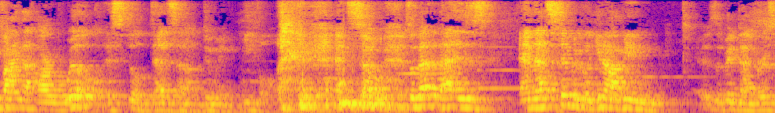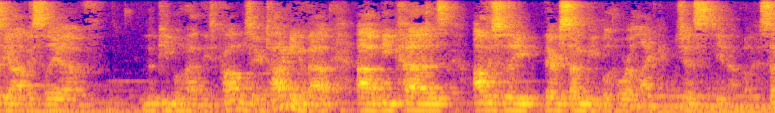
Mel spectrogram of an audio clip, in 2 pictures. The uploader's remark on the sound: A live Q&amp;A time after the live talks at New King Church. A live Q&A time after the live talks at New King Church.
